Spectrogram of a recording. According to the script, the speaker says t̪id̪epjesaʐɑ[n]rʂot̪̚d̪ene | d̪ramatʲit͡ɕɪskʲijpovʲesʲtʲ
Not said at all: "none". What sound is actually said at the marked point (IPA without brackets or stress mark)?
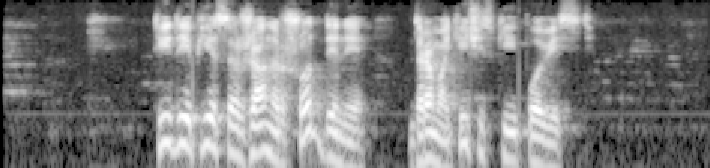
n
